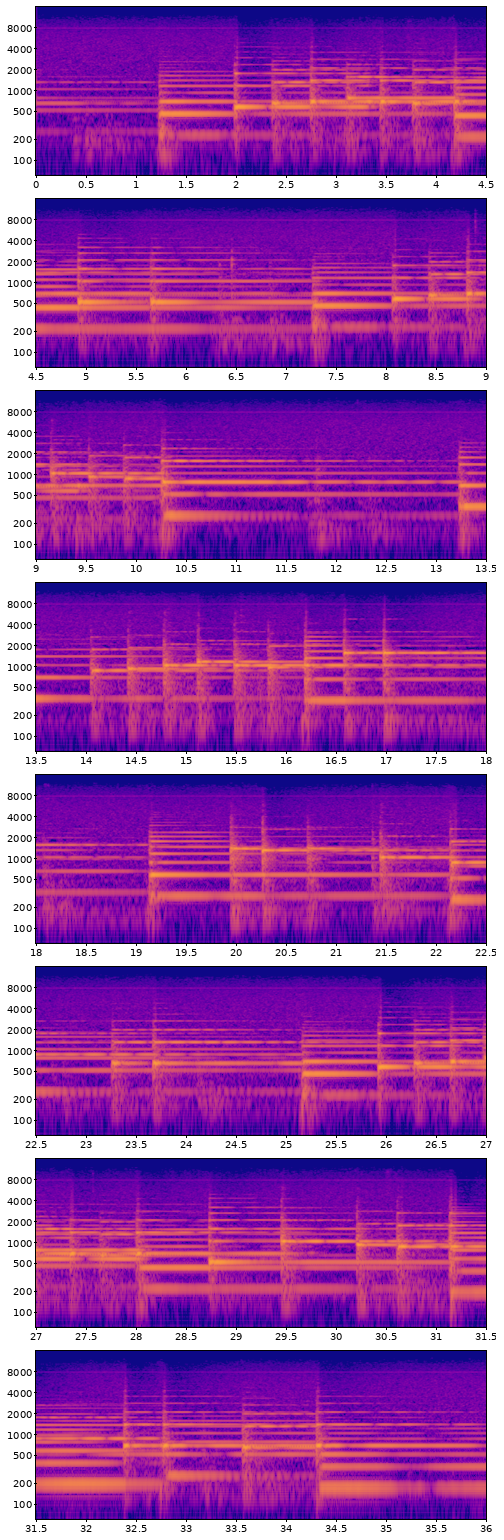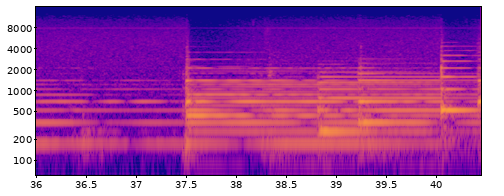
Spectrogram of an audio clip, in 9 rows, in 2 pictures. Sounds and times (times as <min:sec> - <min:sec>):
Music: 0:00.0 - 0:40.4.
